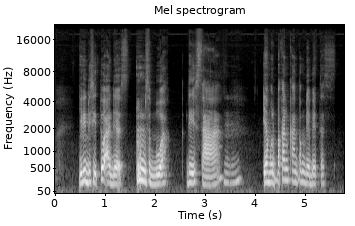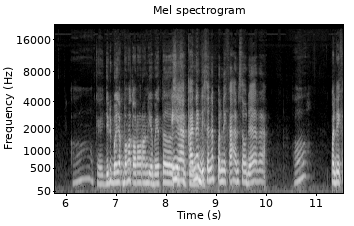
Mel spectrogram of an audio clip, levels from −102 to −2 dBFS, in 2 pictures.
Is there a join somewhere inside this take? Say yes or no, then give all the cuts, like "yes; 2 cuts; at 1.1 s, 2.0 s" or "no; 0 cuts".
no; 0 cuts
